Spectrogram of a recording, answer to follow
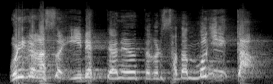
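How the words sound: It is read in a sulky, retorting tone.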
